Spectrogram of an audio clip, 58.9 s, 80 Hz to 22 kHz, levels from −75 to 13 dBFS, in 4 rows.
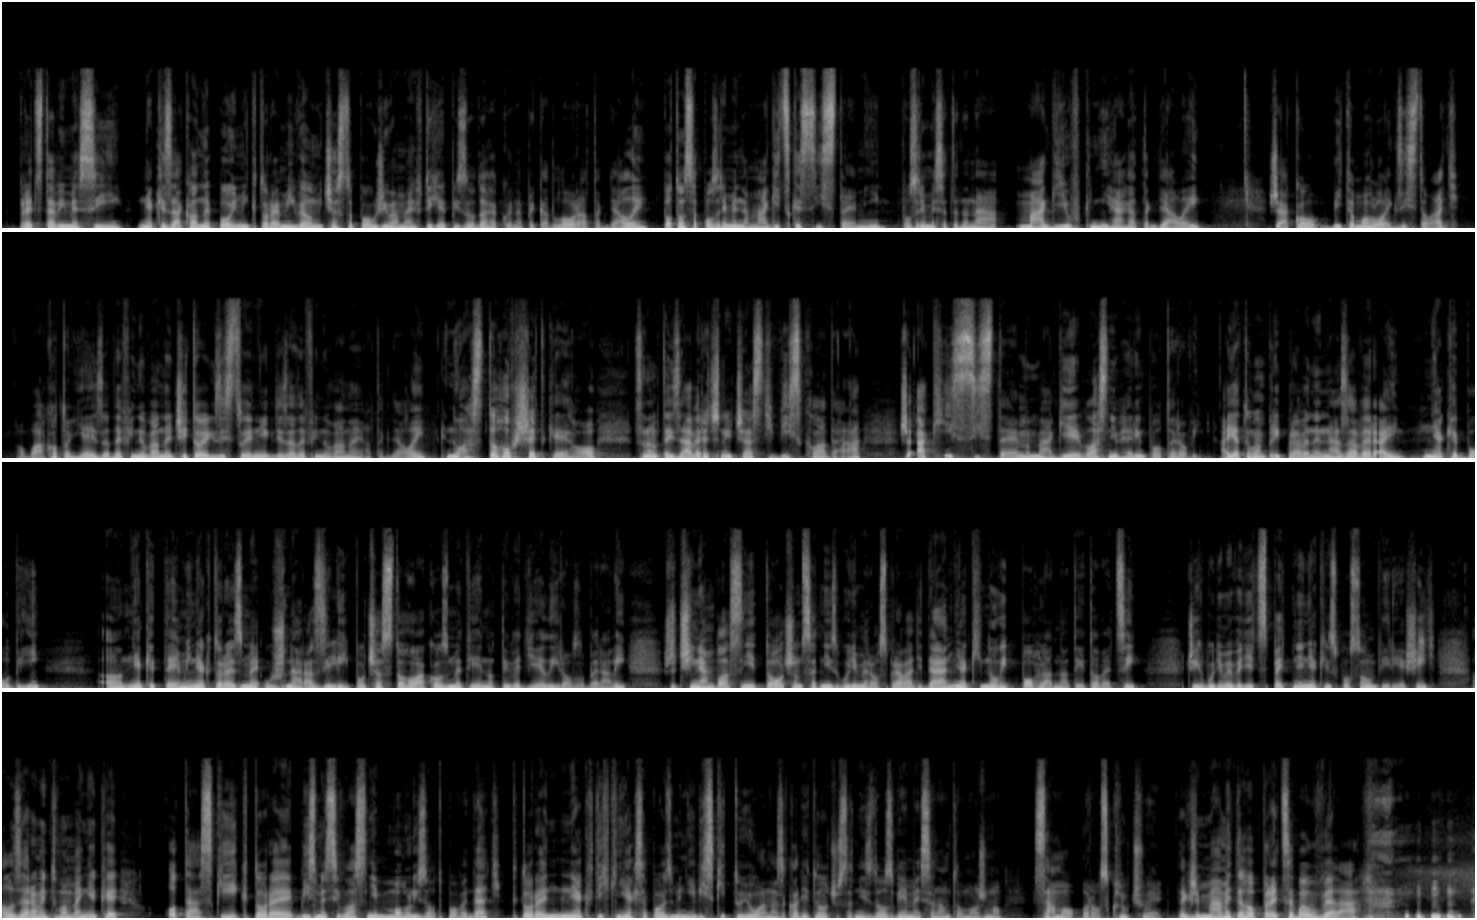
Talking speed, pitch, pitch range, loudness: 170 wpm, 150 Hz, 135-175 Hz, -18 LUFS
